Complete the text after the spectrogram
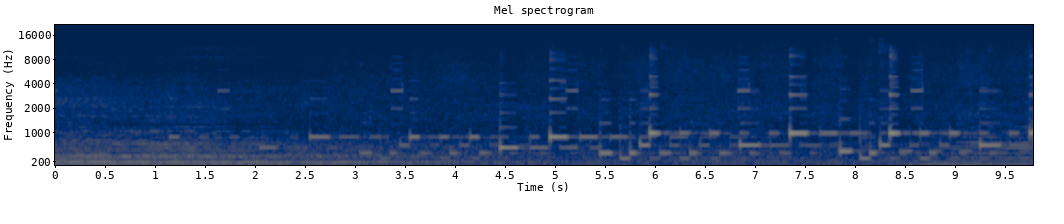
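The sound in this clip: A phone ringtone plays an electronic melody of short, bright notes that step up and down in a repeating pattern over a sustained lower tone, steady and moderately loud, with no voices.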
